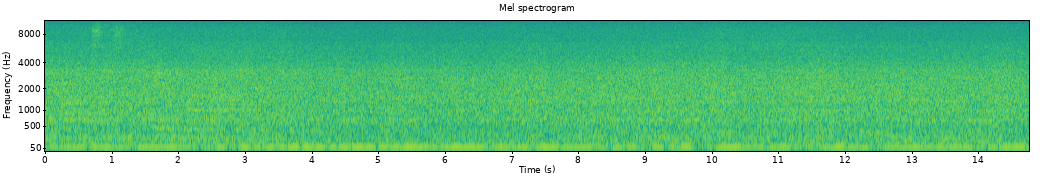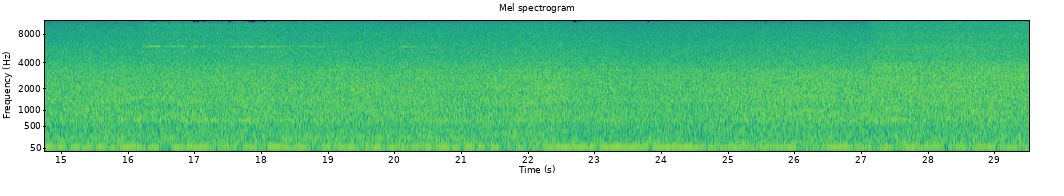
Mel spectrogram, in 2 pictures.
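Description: Steady low rumbling drone of trains standing at the station platforms, with a faint hum on top in the first few seconds.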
